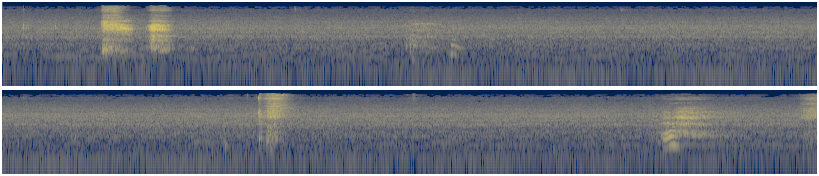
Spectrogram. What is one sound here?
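A young woman makes short vocal sounds close by.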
